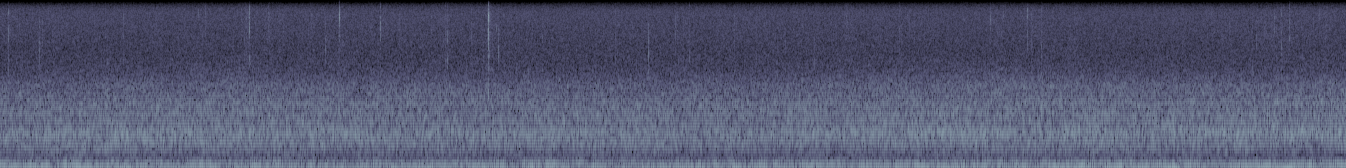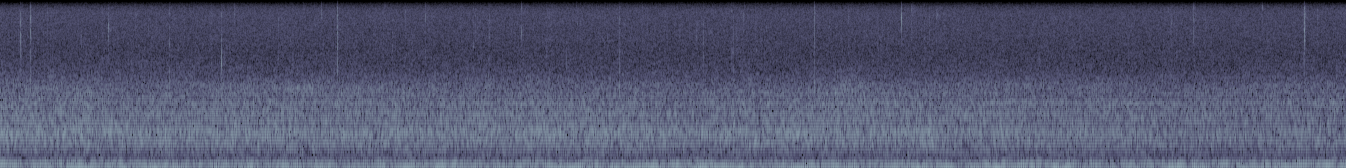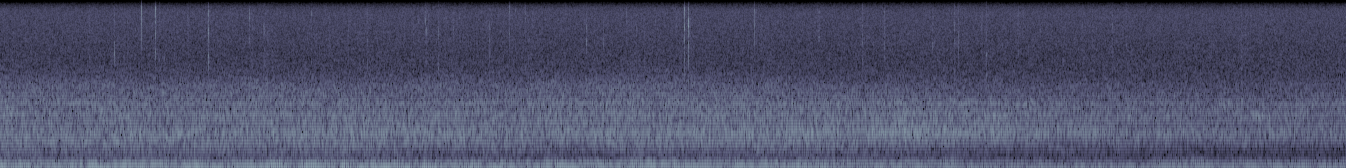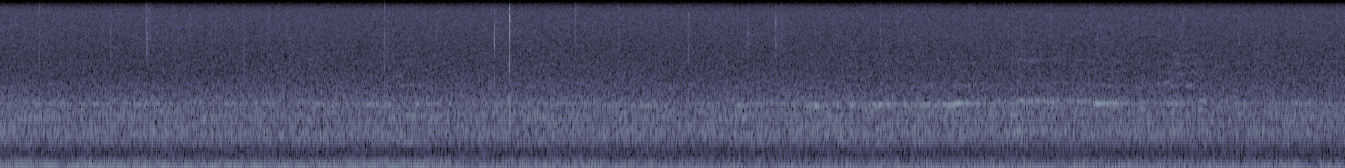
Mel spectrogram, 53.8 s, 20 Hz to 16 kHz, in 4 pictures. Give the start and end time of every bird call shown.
[40.18, 53.84] Canada Goose (Branta canadensis)

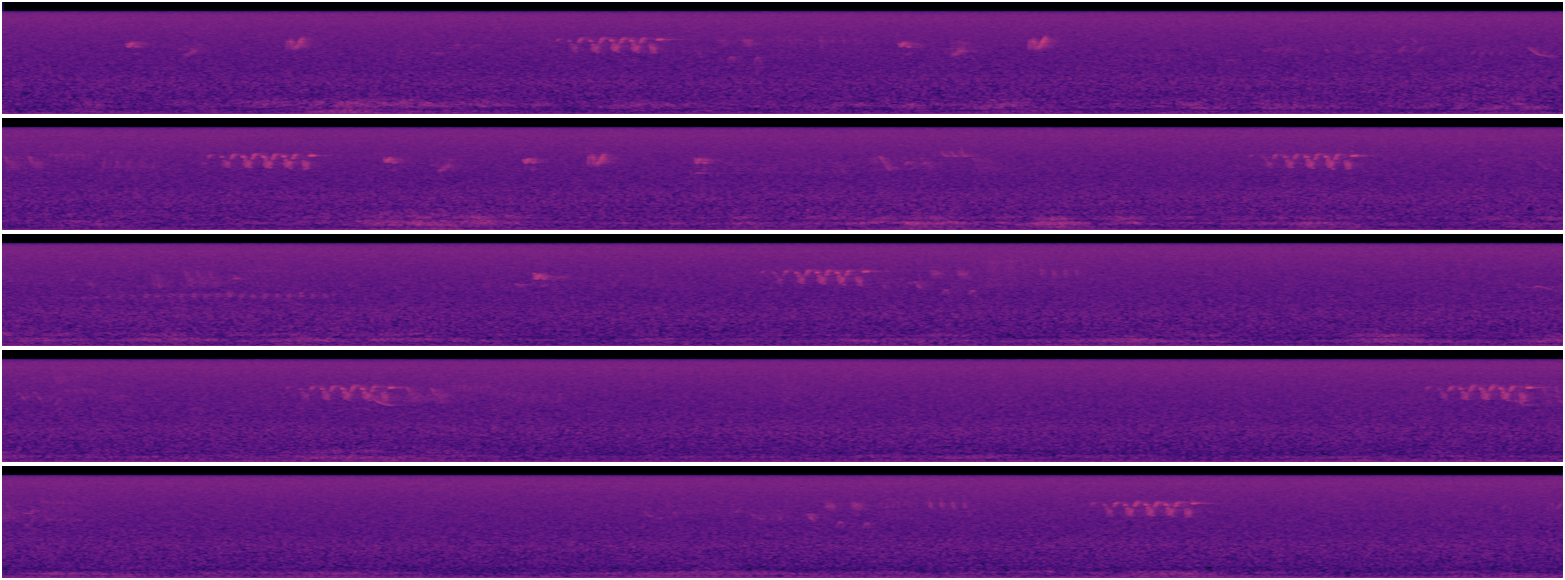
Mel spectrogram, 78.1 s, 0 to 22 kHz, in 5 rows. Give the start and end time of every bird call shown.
[0.07, 3.96] Dusky Flycatcher (Empidonax oberholseri)
[4.96, 7.17] MacGillivray's Warbler (Geothlypis tolmiei)
[8.46, 11.27] Dusky Flycatcher (Empidonax oberholseri)
[13.77, 17.16] Fox Sparrow (Passerella iliaca)
[17.27, 19.27] MacGillivray's Warbler (Geothlypis tolmiei)
[18.77, 23.16] Dusky Flycatcher (Empidonax oberholseri)
[22.16, 26.07] Green-tailed Towhee (Pipilo chlorurus)
[27.46, 29.77] MacGillivray's Warbler (Geothlypis tolmiei)
[31.27, 35.37] Northern Flicker (Colaptes auratus)
[35.47, 37.27] Dusky Flycatcher (Empidonax oberholseri)
[38.37, 40.06] MacGillivray's Warbler (Geothlypis tolmiei)
[40.06, 42.37] Fox Sparrow (Passerella iliaca)
[49.06, 50.77] MacGillivray's Warbler (Geothlypis tolmiei)
[60.56, 62.27] MacGillivray's Warbler (Geothlypis tolmiei)
[67.47, 72.36] Green-tailed Towhee (Pipilo chlorurus)
[72.86, 74.97] MacGillivray's Warbler (Geothlypis tolmiei)

